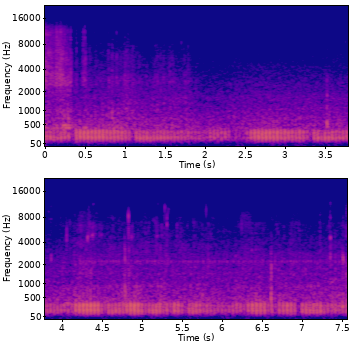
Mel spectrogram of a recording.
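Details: Affectionate young male orange tabby house cat, a rescued pet, purring while sunbathing; a steady low rumbling pulse runs the whole time in breathing phases that swell and fade, with faint rustles and no other animals.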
